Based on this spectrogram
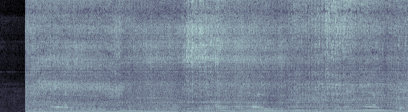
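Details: Dune buggy after the plug behind its misfire was found. A steady, deep engine drone with wind and rattle pulls evenly on all four cylinders with no misfire, running normally, though the throttle is sticking.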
